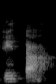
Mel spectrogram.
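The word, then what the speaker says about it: βήτα: Ini beta ini jadi V ya. Jangan sampai beta lagi gitu ya. Tapi vita ya.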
